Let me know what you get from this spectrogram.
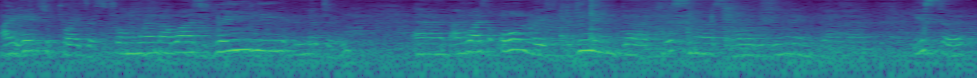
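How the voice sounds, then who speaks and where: A woman's voice: fairly high pitch, slow, far from the mic. A woman giving an impromptu personal answer as a contestant at a speaking event. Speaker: contest participant. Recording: echoey room from afar, noisy.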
